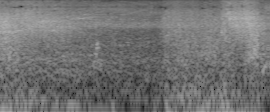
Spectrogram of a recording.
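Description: A fire bursts up with a roaring whoosh.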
